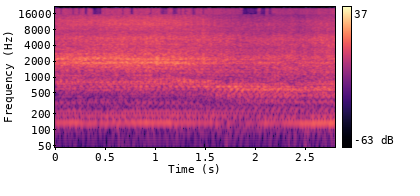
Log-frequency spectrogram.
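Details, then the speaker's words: Freshly rebuilt Ford 302 V8 idling warm with a gutted thermostat; an uneven, lumpy beat with a periodic stumble from a misfire at idle, which the owner suspects is the distributor. "We do have a misfire. That will be distributor, I would think."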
